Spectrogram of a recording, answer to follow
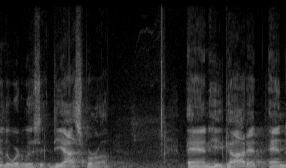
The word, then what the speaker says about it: diaspora: my cup of coffee and honor the actual pronunciation of the word was diaspora and he got it and the thing is it's a compound word DIA spora and the word literally meant from or through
